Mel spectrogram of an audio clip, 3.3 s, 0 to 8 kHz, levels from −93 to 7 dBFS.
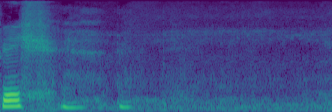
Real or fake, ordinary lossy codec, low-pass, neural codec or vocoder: fake; none; none; codec, 16 kHz, 4 kbps, FunCodec, trained on LibriTTS, 50 frames a second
